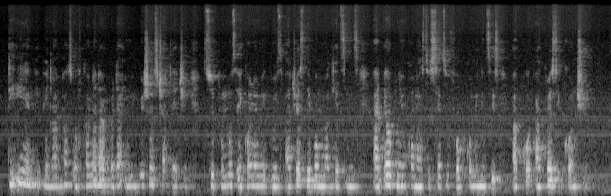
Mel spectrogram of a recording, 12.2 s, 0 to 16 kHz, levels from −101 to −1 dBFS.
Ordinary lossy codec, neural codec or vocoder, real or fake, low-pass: none; none; real; 14.4 kHz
